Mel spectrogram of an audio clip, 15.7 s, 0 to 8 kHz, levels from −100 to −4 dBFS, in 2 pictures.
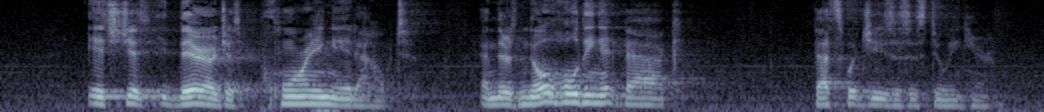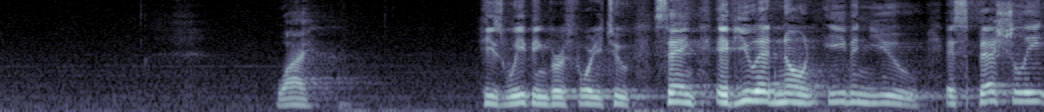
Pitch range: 145-220 Hz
